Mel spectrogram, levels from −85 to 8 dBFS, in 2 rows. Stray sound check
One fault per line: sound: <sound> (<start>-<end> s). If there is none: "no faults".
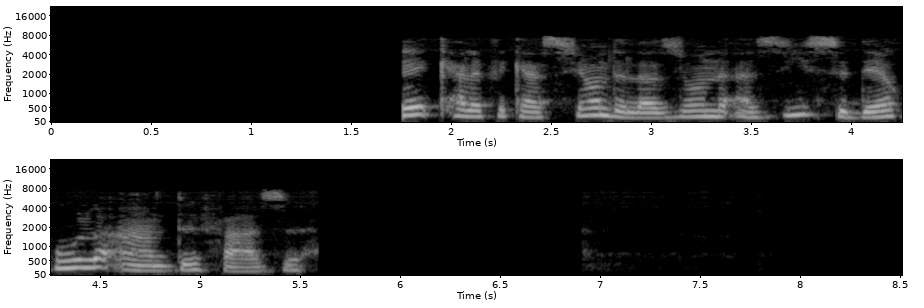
no faults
